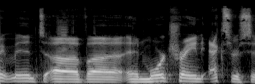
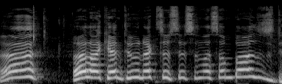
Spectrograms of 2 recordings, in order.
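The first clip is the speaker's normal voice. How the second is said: high-pitched comic Irish priest voice; hammed-up Irish accent. Joking as an Irish priest wanting exorcists, hammed-up Irish accent. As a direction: squeal it in a hammed-up Irish brogue. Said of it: "As he's chugging a beer".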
